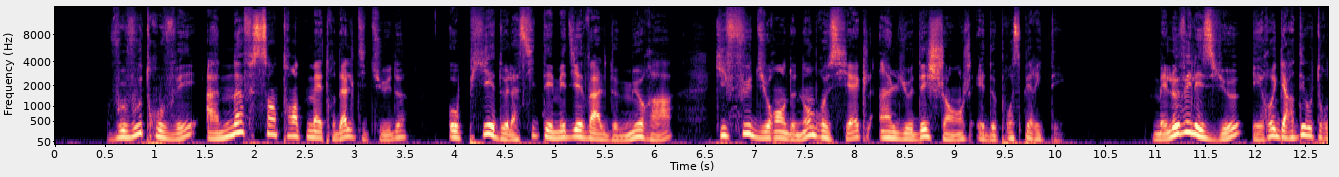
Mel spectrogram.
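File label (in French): audioguide medium pose, voix off masculine; Je peux adopter tous les styles avec ma voix off masculine naturelle, posée, souriante ou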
